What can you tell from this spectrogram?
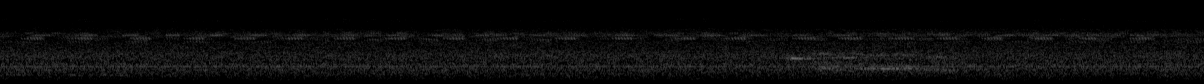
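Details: Bell cricket chorus at night as daylight slowly comes. Regular high trilled pulses roughly twice a second, with a short whistled sound near the end and a faint continuous hum.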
